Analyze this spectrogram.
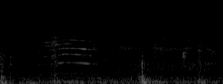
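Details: Munchkin cat meeting a Shiba Inu dog indoors lets out a short, tonal meow near the start, followed by a muffled thump and soft room noise.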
